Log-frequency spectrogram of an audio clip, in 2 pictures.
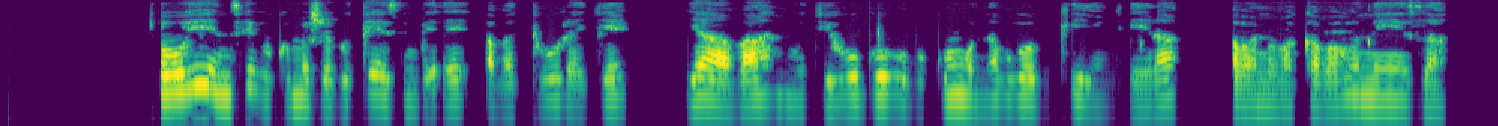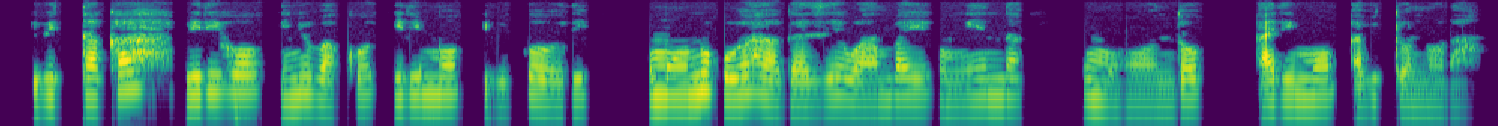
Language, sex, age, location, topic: Kinyarwanda, female, 18-24, Huye, agriculture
